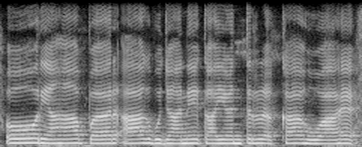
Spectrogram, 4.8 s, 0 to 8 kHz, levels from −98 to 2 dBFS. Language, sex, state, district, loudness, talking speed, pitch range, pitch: Hindi, female, Uttar Pradesh, Saharanpur, -12 LUFS, 125 wpm, 210-220 Hz, 215 Hz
